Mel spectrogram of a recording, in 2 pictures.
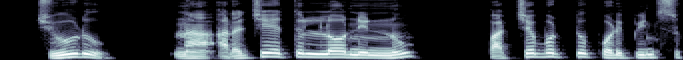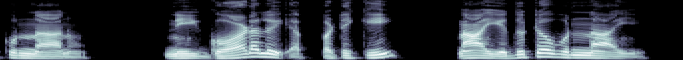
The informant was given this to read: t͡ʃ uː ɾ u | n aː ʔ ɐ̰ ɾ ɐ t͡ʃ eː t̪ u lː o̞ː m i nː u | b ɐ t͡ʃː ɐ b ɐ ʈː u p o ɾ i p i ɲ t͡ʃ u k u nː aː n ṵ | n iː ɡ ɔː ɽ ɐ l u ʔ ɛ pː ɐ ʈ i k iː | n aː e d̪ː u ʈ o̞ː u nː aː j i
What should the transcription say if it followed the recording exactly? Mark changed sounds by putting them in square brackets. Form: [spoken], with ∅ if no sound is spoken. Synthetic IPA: t͡ʃ uː [ɽ] u | n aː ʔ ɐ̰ ɾ ɐ t͡ʃ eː t̪ u lː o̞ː [n] i nː u | [p] ɐ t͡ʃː ɐ b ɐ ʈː u p o [ɽ] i p i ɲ t͡ʃ u k u nː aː n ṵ | n iː ɡ ɔː ɽ ɐ l u ʔ ɛ pː ɐ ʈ i k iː | n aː e [d̪] u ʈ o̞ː u nː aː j i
